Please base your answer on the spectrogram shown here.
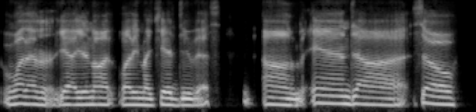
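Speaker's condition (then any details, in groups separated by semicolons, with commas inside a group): Congenital muscular dystrophy; diagnosed at 6 months, chronically physically disabled, doctor predicted inability to thrive; uses ventilator, goes out downtown independently with ventilator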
